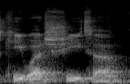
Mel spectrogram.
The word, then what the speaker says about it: Keyword Sheeter: is Keyword Sheeter, so it's spelled SHEET, like a sheet. Yeah. Obviously, it actually used to be called Keyword, swear word, but they changed it to Keyword Sheeter, like a sheet on a bed.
